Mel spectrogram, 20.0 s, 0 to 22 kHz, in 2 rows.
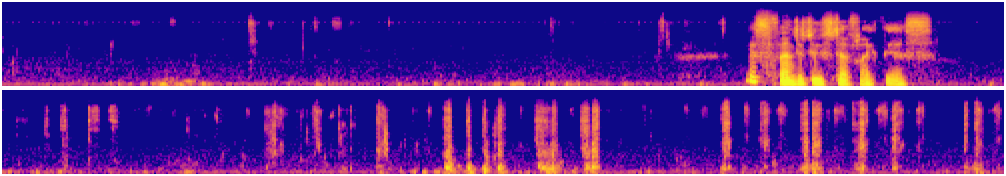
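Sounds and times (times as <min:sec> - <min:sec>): knife shaving wood: 0:17.2 - 0:20.0.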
